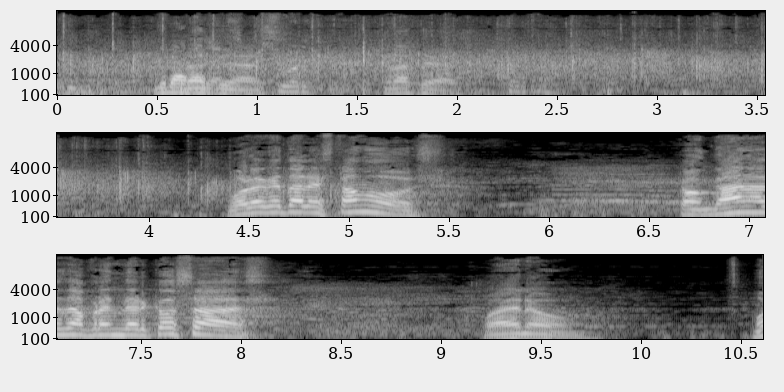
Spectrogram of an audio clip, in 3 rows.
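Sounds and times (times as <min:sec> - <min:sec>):
audience applause: 0:00.0 - 0:05.4
speech: 0:00.5 - 0:02.6, 0:04.4 - 0:05.6, 0:06.6 - 0:08.2, 0:09.2 - 0:09.8.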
